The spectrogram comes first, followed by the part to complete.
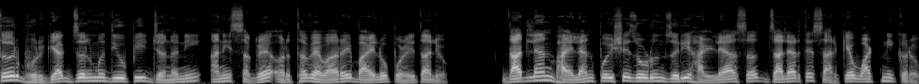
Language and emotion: Goan Konkani, neutral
